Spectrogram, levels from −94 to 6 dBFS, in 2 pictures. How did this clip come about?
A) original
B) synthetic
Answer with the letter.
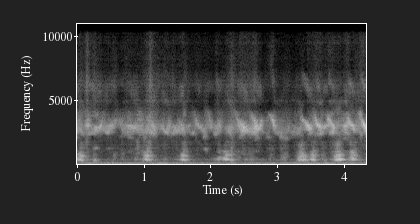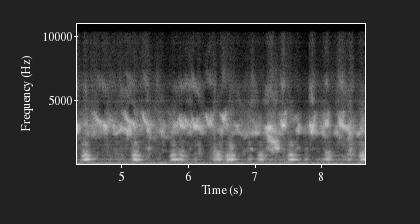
B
